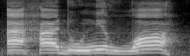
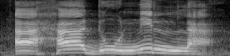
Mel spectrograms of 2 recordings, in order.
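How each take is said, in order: First: The lah sound is heavy and thick. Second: The lah sound is light and thin. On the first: The speaker calls it wrong. "Jangan dibaca ahadunillah, tidak sempurna" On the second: The speaker calls it right. "bunyi tebal bagi Allah ini bertukar menjadi bunyi nipis"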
